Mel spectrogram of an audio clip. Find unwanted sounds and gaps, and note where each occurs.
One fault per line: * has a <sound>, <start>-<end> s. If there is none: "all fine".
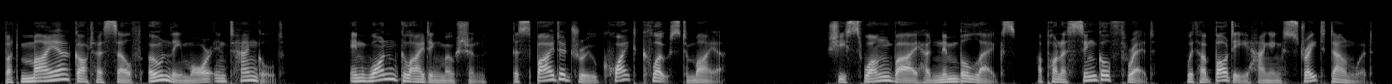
all fine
